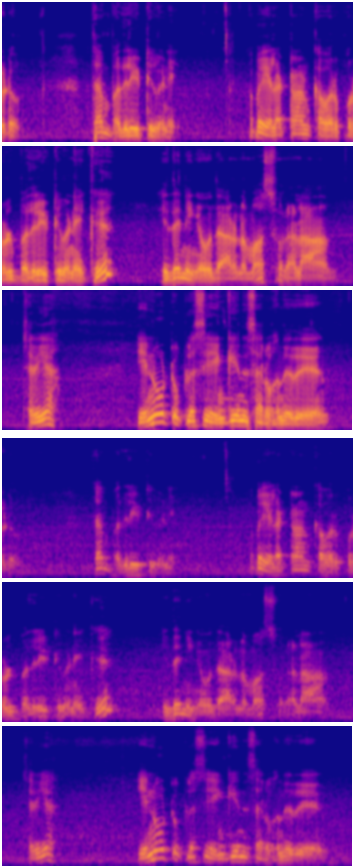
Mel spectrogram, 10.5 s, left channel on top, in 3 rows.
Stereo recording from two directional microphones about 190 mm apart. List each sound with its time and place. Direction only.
0.9 s speech: 45° left (ahead or behind)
